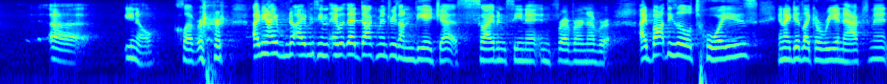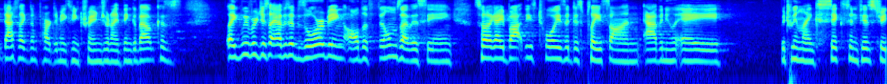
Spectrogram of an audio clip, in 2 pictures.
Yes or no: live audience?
yes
